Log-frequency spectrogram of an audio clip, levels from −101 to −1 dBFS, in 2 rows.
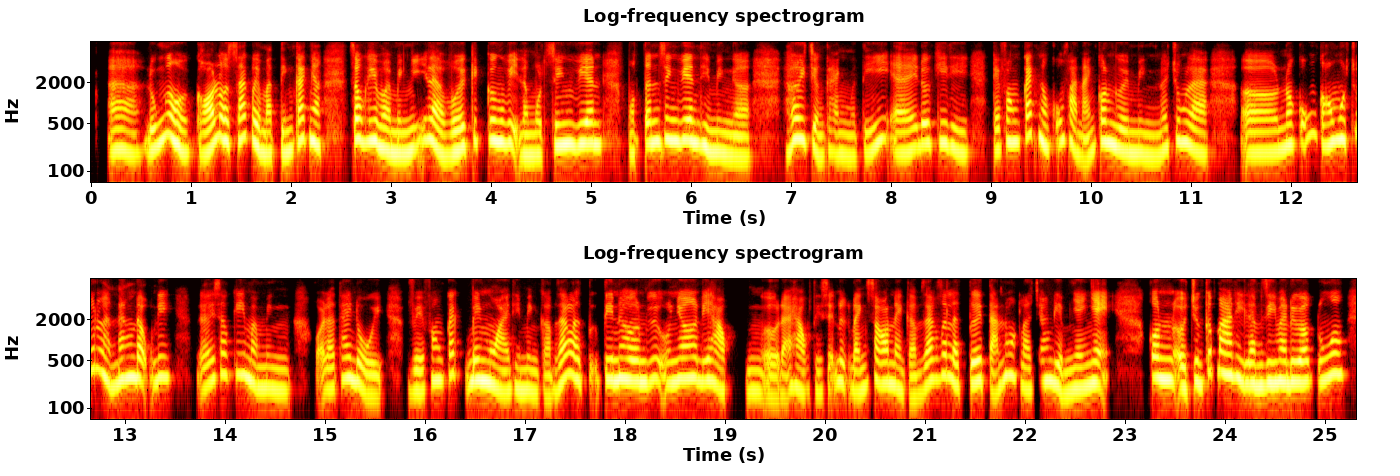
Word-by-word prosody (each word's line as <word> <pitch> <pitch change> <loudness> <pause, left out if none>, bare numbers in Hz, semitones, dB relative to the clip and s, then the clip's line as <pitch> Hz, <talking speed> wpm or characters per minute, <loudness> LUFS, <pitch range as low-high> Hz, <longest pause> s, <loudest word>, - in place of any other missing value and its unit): À, 195 -2 -4
đúng 225 +8 +1
rồi, 265 - +5
có 190 +4 +4
lột 285 0 +4
xác 300 +3 0
về 260 - +6
mặt 185 -4 0
tính 195 +1 -1
cách 285 +5 +1
nha. 265 -3 +6 0.3
Sau 295 0 +5
khi 280 +1 +5
mà 220 -5 +4
mình 185 0 +1
nghĩ 240 +8 -2
là 260 -8 +4
với 195 +5 +3
cái 275 +4 -8
cương 280 -2 +6
vị 260 - -1
là 175 - -3
một 175 0 -3
sinh 250 +1 +4
viên, 255 0 +4 0.3
một 185 - -10
tân 265 +1 +3
sinh 285 -1 +4
viên 285 -1 +5
thì 245 -2 +4
mình, 190 -3 -1
ờ, 165 -1 -3 0.3
hơi 295 +9 +3
trưởng 225 -10 -4
thành 180 -2 -8
một 170 - -8
tí, 240 +11 -3
ấy, 190 -3 -3
đôi 255 +2 +2
khi 260 +1 -2
thì 200 -5 -4 0.2
cái 210 - -5
phong 270 +3 +1
cách 330 +4 -2
nó 280 - +5
cũng 270 +3 -4
phản 265 -9 -3
ánh 160 +7 -5
con 270 +2 +4
người 210 -5 +2
mình, 180 -2 -4
nói 210 - -4
chung 275 +2 -1
là, 205 -7 0 0.3
ờ, 190 +1 -2
nó 240 +3 +1
cũng 255 +8 -7
có 245 -6 -1
một 295 +2 +5
chút 375 - -8
là 310 -8 -1
năng 265 +6 +3
động 270 -4 +1
đi. 285 +2 -2 0.2
Đấy, 215 +7 -6
sau 320 +3 -6
khi 315 - -2
mà 260 -5 +1
mình, 195 -2 -6 0.3
gọi - - -8
là, 195 +1 -5
thay 275 +4 -2
đổi 165 - -2 0.2
về 180 0 -5
phong 260 0 -2
cách 310 +2 -5
bên 255 +1 +5
ngoài 205 -7 +1
thì 195 - -5
mình 185 -2 -5
cảm 155 0 -10
giác 260 +6 0
là 290 -4 0
tự - - -16
tin 265 -1 +3
hơn. 260 -2 +4
Ví 250 - -5
dụ 260 - -6
nhá, 270 +4 +1
đi 255 +1 -1
học 230 -8 -2 0.3
ở 150 -3 -6
đại - - -6
học 195 -4 -4
thì 175 - -11
sẽ 195 - -11
được 245 -3 -5
đánh 180 +2 -5
son 235 0 -1
này, 210 -3 -4
cảm 150 0 -8
giác 240 +6 -2
rất 305 +2 -4
là 235 -5 0
tươi 245 +2 +3
tắn, 245 -2 -6
hoặc 300 -2 -2
là 200 -2 -6
trang 250 +6 -2
điểm 220 -8 -1
nhè 200 +2 -2
nhẹ, 230 +2 0 0.4
còn 280 -2 +5
ở 200 -6 0
trường 225 +4 -2
cấp 340 - -5
3 330 -3 +5
thì 275 - +2
làm 230 -1 +2
gì 235 +2 +3
mà 245 0 +4
được, 245 +1 +3
đúng 255 +2 -2
không? 320 +1 +2
240 Hz, 295 wpm, -18 LUFS, 195-270 Hz, 0.4 s, về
